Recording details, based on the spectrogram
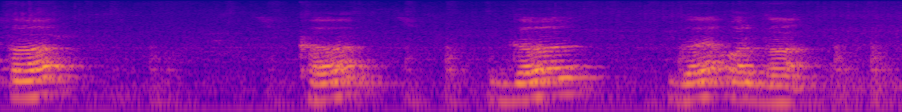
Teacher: कंठ के माध्यम से जो उच्चारित वर्ण होते हैं वो कंठे वर्ण कहलाएंगे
